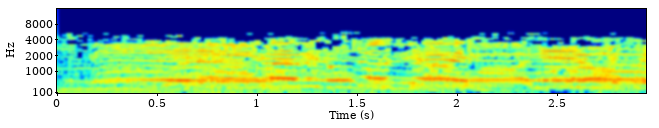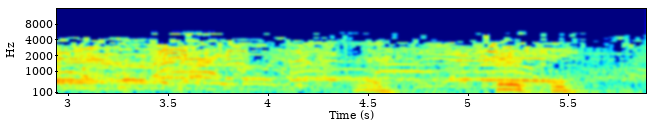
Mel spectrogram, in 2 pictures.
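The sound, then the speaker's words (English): A loud crowd shouting angrily at the Queen as she tries to gain access to the abbey, many voices overlapping in a continuous, rising and falling roar of jeers and cries such as "Go back to Pergamon" and "Shame" that never lets up. “Someone is shouting, "Go back to Pergamon," and others, "Shame."”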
